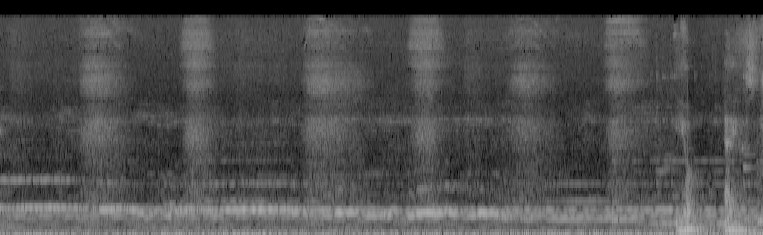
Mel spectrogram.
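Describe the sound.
Breathing exercise with forced exhalations and relaxed inhalations: many rhythmic breath bursts roughly every two seconds over a steady low drone.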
